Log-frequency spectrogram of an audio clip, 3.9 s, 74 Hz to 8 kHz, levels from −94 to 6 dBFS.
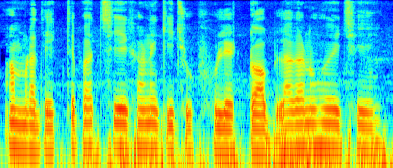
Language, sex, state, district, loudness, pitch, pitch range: Bengali, male, West Bengal, Cooch Behar, -17 LUFS, 120 Hz, 115-130 Hz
